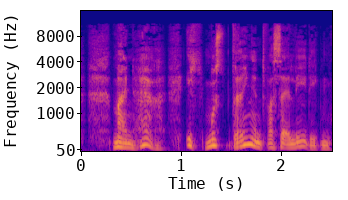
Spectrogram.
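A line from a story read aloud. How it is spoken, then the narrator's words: Panting. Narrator (German): keuchte er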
